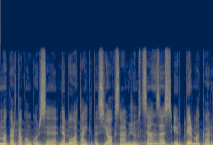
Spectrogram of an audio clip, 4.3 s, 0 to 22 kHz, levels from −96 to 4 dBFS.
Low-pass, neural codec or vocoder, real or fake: 14.4 kHz; vocoder, 44.1 kHz, 128 mel bands every 512 samples, BigVGAN v2; fake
